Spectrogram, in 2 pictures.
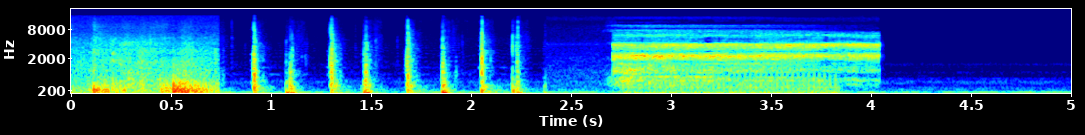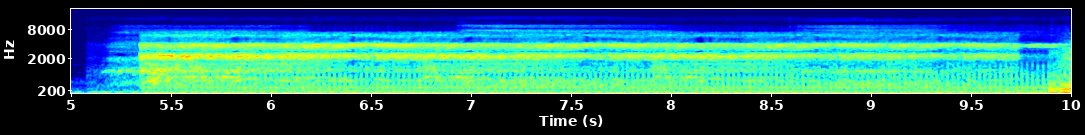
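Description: A quick run of about eight knocks, then the steady electric hum of lightsaber sound effects, a low drone with a bright buzz above it. The hum breaks off for about a second near four seconds in, then resumes.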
